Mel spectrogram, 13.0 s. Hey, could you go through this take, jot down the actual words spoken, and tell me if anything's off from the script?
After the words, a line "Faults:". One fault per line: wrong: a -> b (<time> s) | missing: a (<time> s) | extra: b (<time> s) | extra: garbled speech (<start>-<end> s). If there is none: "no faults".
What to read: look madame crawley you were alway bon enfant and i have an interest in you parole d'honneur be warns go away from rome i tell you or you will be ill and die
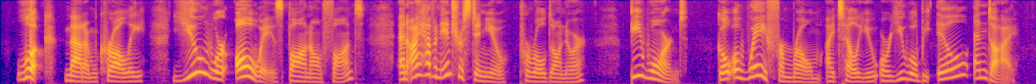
look madame crawley you were always bon enfant and i have an interest in you parole d'honneur be warned go away from rome i tell you or you will be ill and die
Faults:
wrong: alway -> always (3.0 s)
wrong: warns -> warned (8.0 s)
